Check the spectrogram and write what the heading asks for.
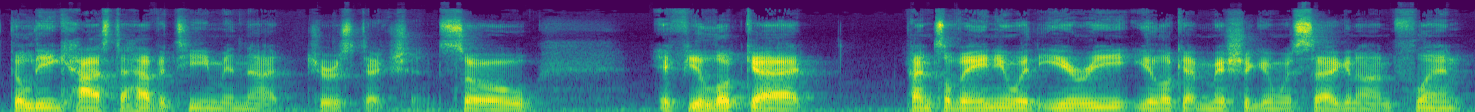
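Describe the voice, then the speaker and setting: Bright-voiced hockey analyst. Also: male voice, on the low side, brisk. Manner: explanatory, relaxed, plain-spoken. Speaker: podcast co-host, hockey analyst. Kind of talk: casual sports analysis.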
